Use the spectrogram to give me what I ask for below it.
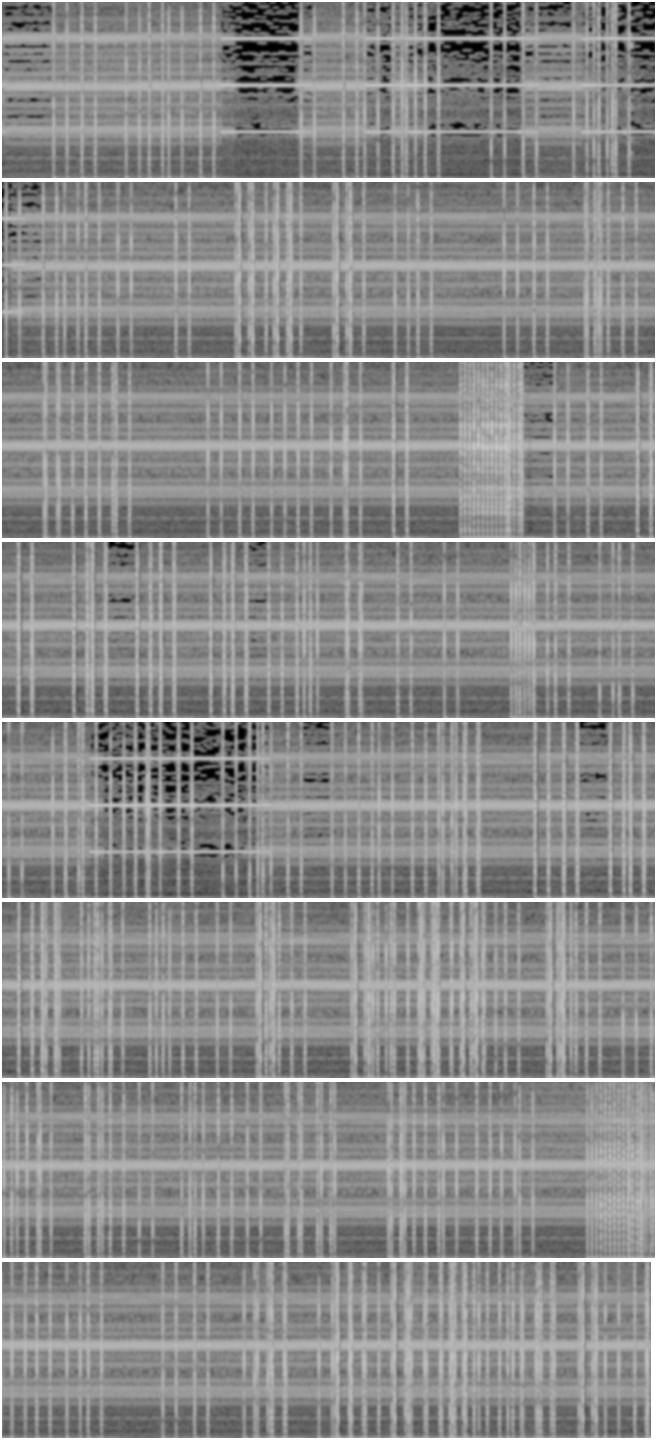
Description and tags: Keyboard operating sounds
When you sit hammering on your keyboard, be glad you don't 'hear' all that chat between keyboard and computer. In reality, it's about very fast electrical signals, which you don't hear, but can study on a scope or freq analyzer. I have transformed the signals so you can 'hear' what the keyboard says to computer.
computer, signals, keyboard, electric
